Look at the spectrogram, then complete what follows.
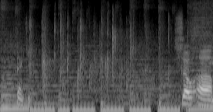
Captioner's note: applause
